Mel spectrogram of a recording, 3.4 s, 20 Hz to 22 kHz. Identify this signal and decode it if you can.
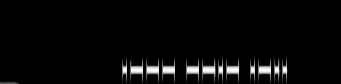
Morse code, heard as a keyed tone, about 32 wpm, 700 Hz. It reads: JQL
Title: USA Call Sign Postfixes - 3 Letters 30wpm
